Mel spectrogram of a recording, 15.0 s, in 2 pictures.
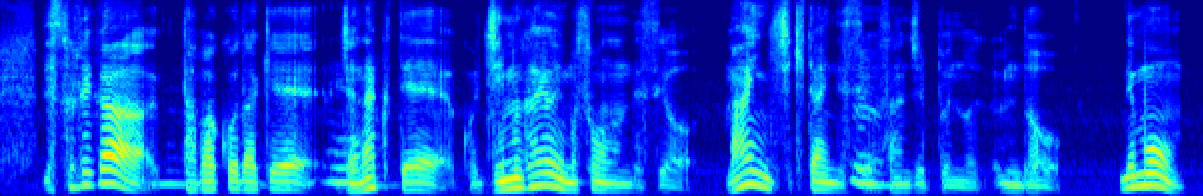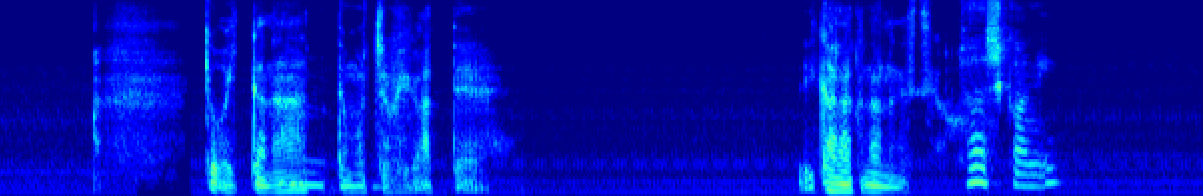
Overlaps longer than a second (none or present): none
